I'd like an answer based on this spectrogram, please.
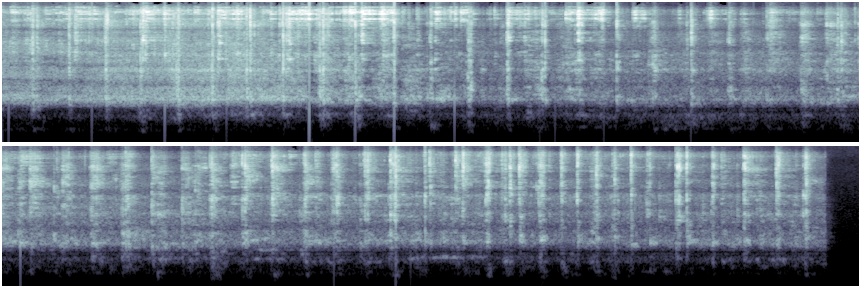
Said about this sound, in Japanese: ここにですねまた馬車が走るんですねこの音を聞いていただきたいと思いますそれではペトラ遺跡の、えー、渓谷の中を走る馬車の音です。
